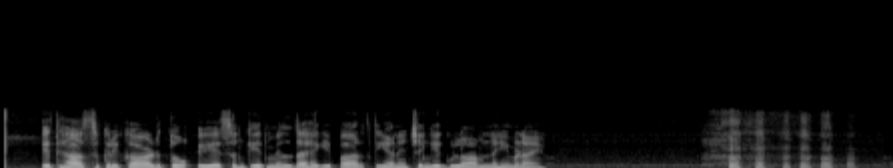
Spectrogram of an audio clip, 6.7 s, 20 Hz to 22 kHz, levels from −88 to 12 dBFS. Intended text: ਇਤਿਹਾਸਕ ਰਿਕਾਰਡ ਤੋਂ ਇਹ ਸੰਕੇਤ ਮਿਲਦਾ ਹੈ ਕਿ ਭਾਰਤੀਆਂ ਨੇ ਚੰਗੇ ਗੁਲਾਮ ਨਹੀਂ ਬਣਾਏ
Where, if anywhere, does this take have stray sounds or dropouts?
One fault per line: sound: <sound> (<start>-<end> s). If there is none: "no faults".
sound: laugh (5.3-6.5 s)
